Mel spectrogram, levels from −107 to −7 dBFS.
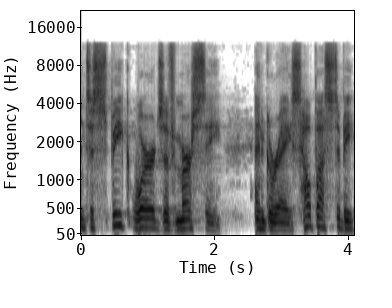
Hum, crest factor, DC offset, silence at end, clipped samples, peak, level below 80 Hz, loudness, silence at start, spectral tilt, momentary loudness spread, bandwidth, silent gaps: none; 12 dB; under 0.1%; 0 s; under 0.1%; -4 dBFS; -56 dBFS; -16 LUFS; 0 s; -2.5 dB/octave; 6 LU; 12.5 kHz; none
